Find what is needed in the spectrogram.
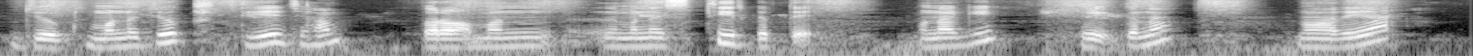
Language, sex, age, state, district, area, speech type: Santali, female, 45-60, West Bengal, Birbhum, rural, spontaneous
